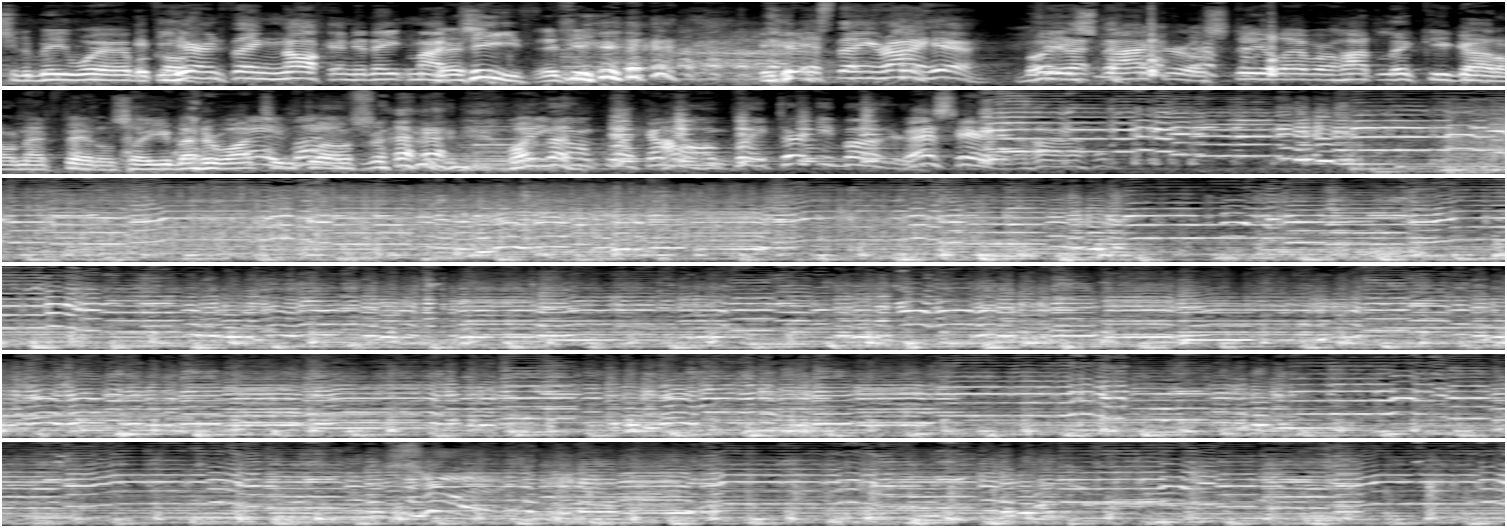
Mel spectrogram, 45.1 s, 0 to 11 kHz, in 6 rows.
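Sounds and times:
country fiddle tune on violin: 0.0s - 4.6s, 7.5s - 45.0s
guitar backing: 0.0s - 45.0s.

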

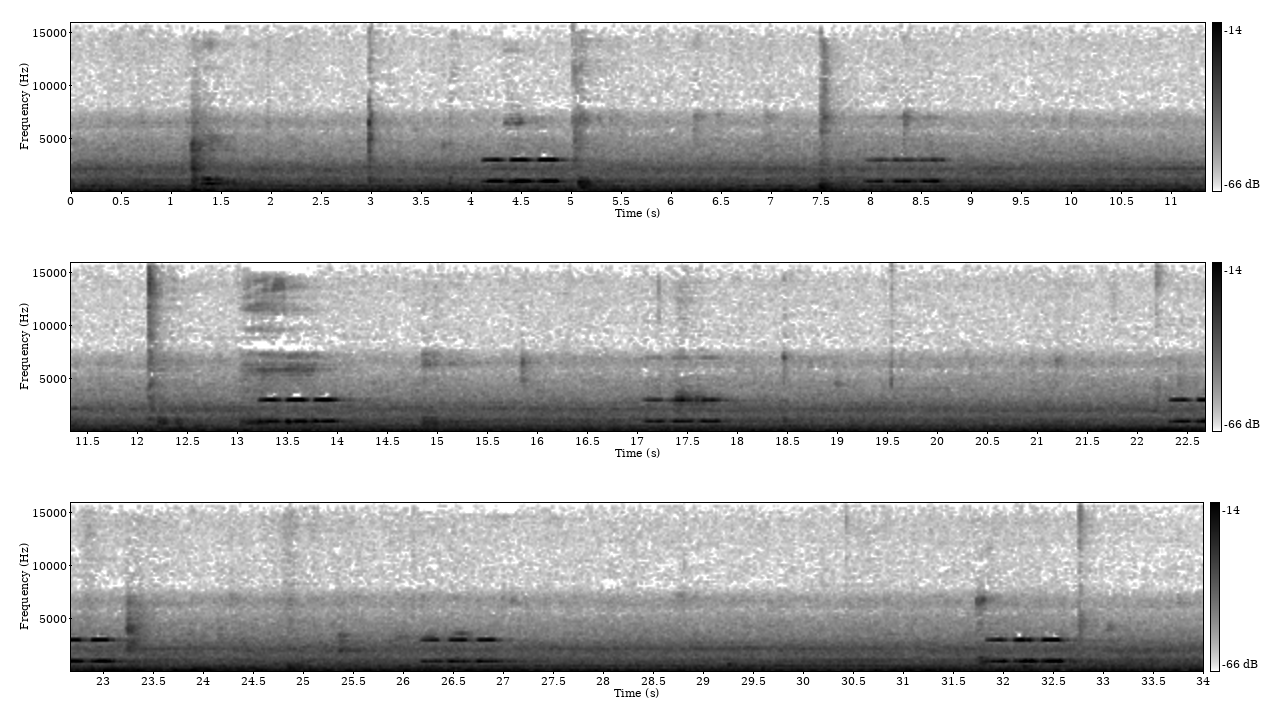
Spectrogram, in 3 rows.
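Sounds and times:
low equipment hum: 0.0s - 34.0s
short electronic beeps: 17.1s - 17.9s.

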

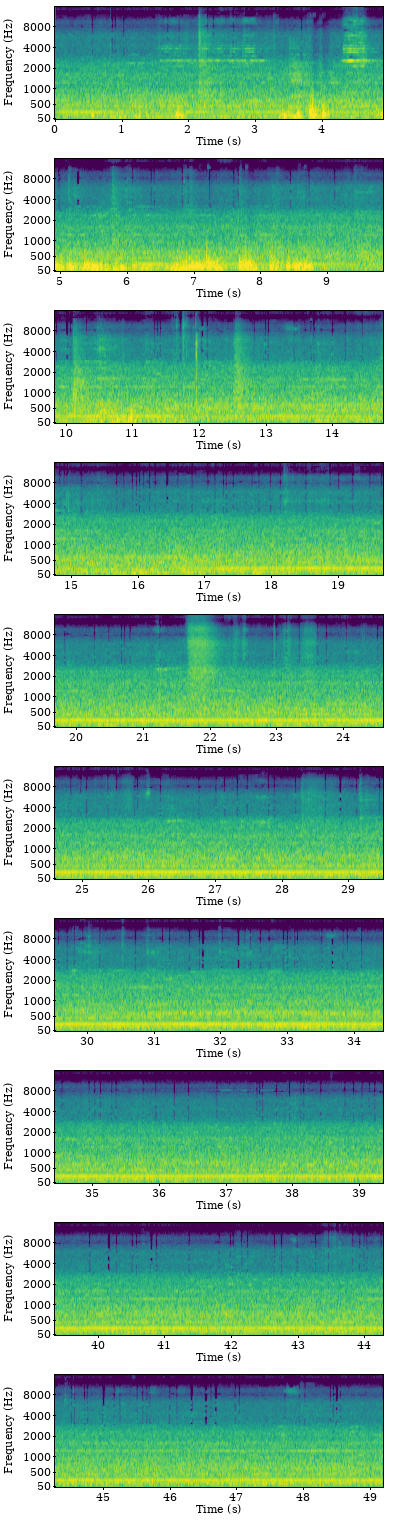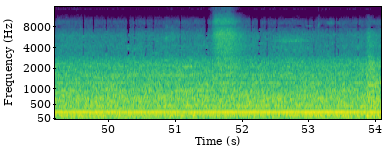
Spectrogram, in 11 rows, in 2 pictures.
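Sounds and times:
mechanical drone with low hum: 0.0s - 54.0s.

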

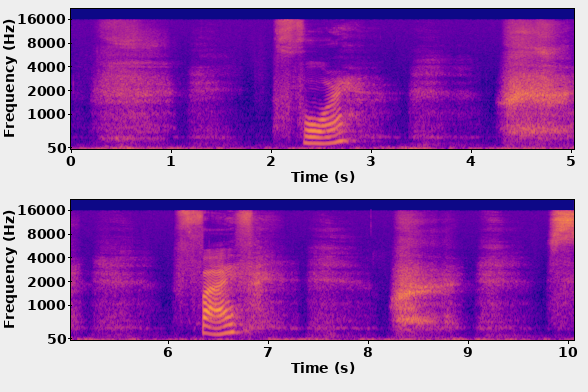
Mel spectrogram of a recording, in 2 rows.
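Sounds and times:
woman breathing hard: 0.0s - 10.0s.

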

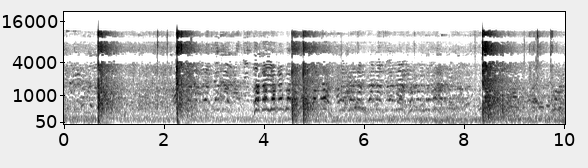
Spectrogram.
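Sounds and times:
crowd voices chattering: 0.0s - 10.0s
gunshot crack with echo: 0.6s - 1.2s, 2.2s - 2.6s, 4.5s - 5.2s, 8.4s - 9.1s.

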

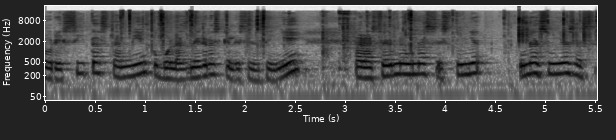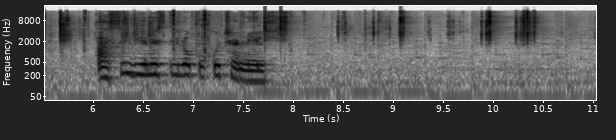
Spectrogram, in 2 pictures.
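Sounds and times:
small charms clicking on hard lid: 0.6s - 10.7s.

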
